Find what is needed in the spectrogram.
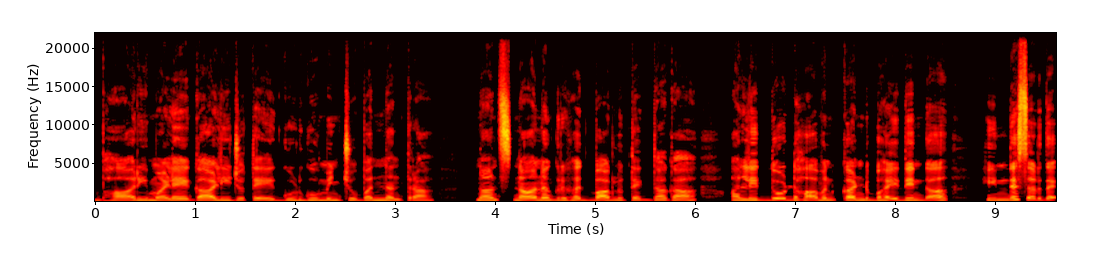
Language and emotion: Kannada, fearful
